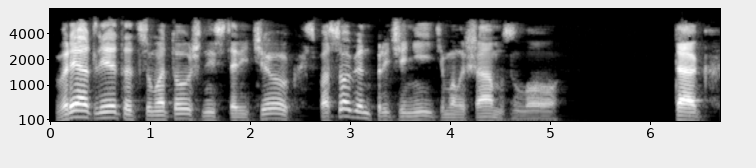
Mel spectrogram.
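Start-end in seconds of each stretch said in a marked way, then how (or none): 6.2-6.6 loud, decisive interruption. A narrator's reading. Man cutting short a brewing argument, decisive. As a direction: cut in firmly and loudly. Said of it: "решительно прервал он".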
